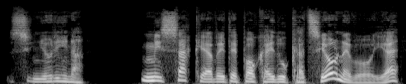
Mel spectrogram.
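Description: A man voicing a gentle fairy disguised as an old woman in a storybook reading, calm and unhurried. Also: mid-range voice, no room sound, clean studio sound. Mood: calm stern.

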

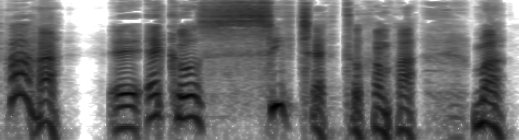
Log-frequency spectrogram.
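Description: A man voicing a fawning, insincere queen goddess who stammers and gushes in a high, shrill voice. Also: wildly swooping pitch, slow pace, fairly bright tone, no room sound, clean studio sound, full character voice. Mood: gushing.

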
